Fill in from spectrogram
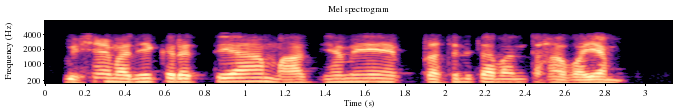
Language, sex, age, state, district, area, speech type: Sanskrit, male, 18-30, Telangana, Mahbubnagar, urban, conversation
